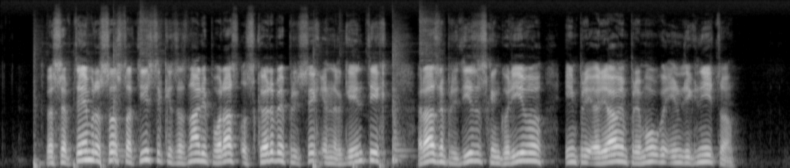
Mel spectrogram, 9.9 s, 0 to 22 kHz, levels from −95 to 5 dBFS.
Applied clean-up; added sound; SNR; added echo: none; Drum kit; 16 dB; none.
